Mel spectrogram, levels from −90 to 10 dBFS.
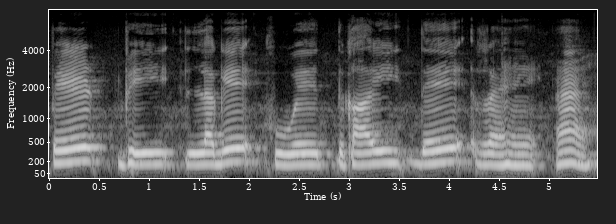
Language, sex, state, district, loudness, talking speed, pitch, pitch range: Hindi, male, Punjab, Fazilka, -14 LUFS, 85 wpm, 165 Hz, 160-185 Hz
